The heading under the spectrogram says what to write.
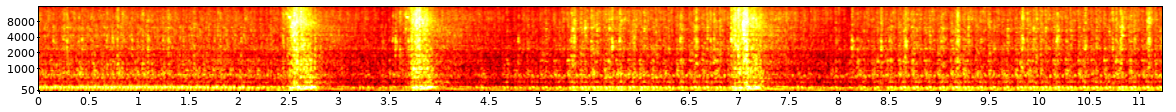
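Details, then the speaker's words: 1986 Mustang GT 5.0 with B303 cam on speed density (stock EEC), ported E7 heads, 19lb injectors, long-tube headers: lumpy, uneven idle broken by three quick blips that hang and fall back unevenly; rough idle, cam–speed-density mismatch suspected. "it does not sound fantastical and uh to be perfectly honest the um speed density and the b cam you know they ain't getting along too great"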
